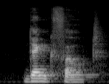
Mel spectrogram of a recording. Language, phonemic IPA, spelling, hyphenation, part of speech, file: Dutch, /ˈdɛŋk.fɑu̯t/, denkfout, denk‧fout, noun, Nl-denkfout.ogg
- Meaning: thinking error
